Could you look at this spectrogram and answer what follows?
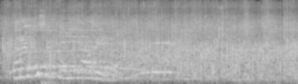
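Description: An audience applauding at a Tamil school festival fancy dress program: loud, sustained clapping from a crowd filling the room, with a voice speaking faintly over the applause.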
